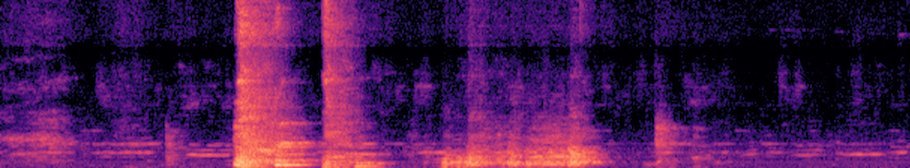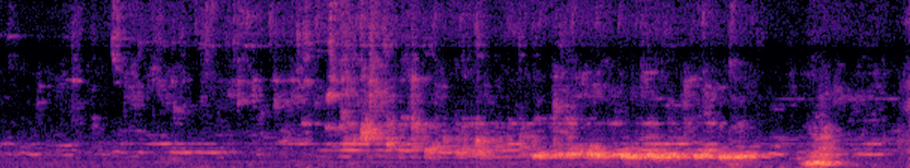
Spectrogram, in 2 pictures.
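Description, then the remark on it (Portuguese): A loud pair of sharp coughs from a person who needs to drink water, then a few rougher, softer coughs, followed by quieter throaty, gulping sounds near the end. No one speaks. “Eu preciso beber água, porque eu vou começar a tossir.”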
